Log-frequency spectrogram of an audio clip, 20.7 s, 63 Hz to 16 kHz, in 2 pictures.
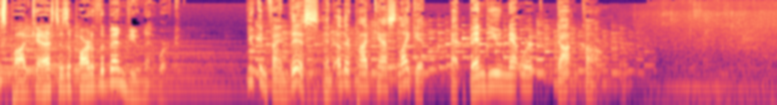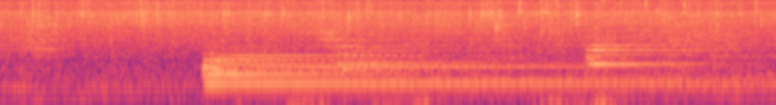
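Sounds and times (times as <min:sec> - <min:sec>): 
speech: 0:00.0 - 0:02.4, 0:03.3 - 0:08.2
rain falling: 0:08.5 - 0:20.7.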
